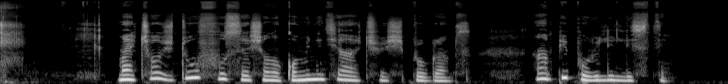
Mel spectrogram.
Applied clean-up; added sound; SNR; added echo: none; none; none; none.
